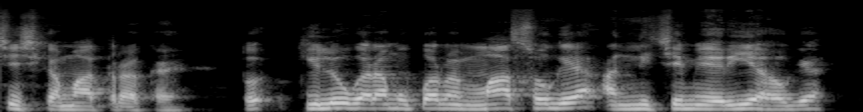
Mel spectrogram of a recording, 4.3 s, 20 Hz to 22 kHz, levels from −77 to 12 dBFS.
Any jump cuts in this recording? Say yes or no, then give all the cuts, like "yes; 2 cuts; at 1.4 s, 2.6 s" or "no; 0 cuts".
no; 0 cuts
